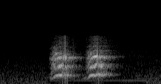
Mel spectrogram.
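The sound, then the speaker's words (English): Two quick barks from a puppy in close succession, moderately loud, with no talking, against a quiet background with a faint low hum. “Enjoying this wave of comfort, even with the dog barking.”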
